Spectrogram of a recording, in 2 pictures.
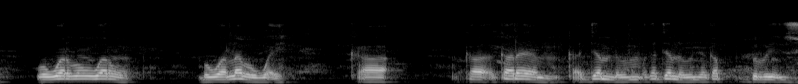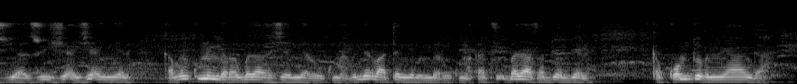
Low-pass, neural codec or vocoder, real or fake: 7.2 kHz; none; real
